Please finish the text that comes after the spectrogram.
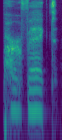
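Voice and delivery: voiceless whispered word; mouthed silently. Acted. Debbie mouths to the narrator across the table, a voiceless whisper. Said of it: "she mouths".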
